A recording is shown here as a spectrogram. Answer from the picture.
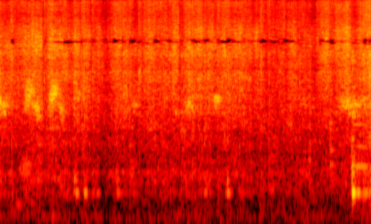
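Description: Faint, high bird chirps with a few light taps and clicks, and a short pitched call near the end.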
